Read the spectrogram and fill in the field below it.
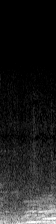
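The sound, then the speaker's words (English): A cow lets out a single short moo, a low, droning call that rises slightly in pitch and swells louder toward the end. “So the bargain was made, and he got the cow and drove it backwards and forwards to show it.”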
